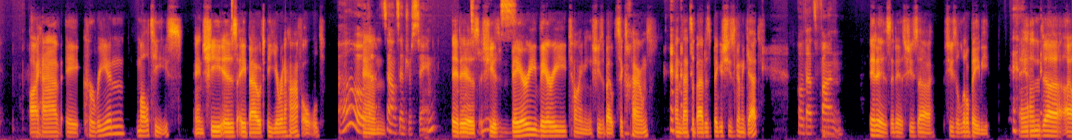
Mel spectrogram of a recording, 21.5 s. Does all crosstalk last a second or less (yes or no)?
no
